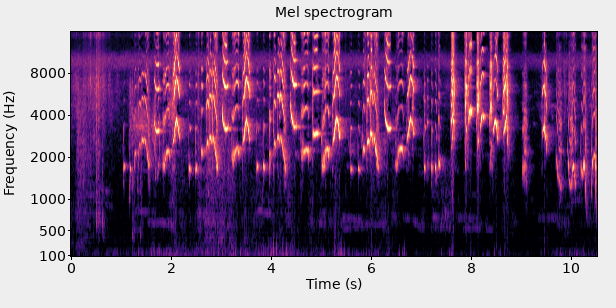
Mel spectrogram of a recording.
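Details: Female Oriental magpie-robin, caged and opening its tail, delivering a long varied song of whistled slurs and buzzy notes, rising in energy then breaking into separate sharp notes, with low hum early on.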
